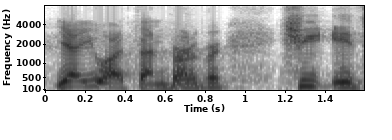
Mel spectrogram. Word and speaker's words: Thunberg: Am I pronouncing it right? Yeah, you are, Thunberg.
